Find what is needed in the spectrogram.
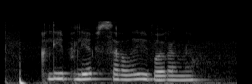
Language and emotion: Russian, neutral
